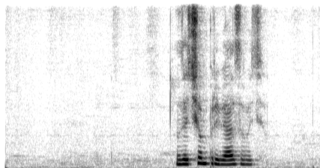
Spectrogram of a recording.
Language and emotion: Russian, neutral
